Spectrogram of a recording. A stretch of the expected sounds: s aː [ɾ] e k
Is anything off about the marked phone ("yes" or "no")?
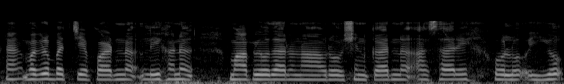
no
